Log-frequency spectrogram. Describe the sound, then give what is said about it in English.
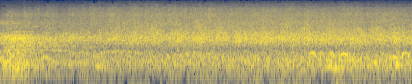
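A steady, loud rush of splashing, churning water as someone falls into water, a dense hissing wash with no clear breaks and no talk over it. “He's fallen into water.”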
